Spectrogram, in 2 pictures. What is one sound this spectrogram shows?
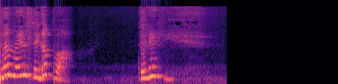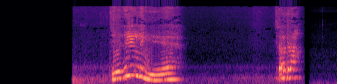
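A young boy recites loudly and expressively close to a microphone, with pauses between lines.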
